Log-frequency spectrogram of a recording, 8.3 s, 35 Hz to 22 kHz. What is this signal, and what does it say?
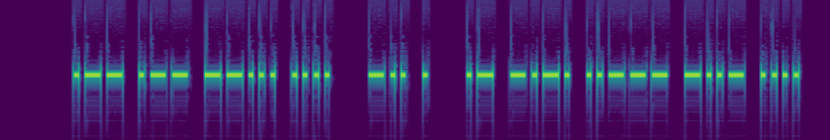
Morse code, heard as a keyed tone, about 22 wpm, 700 Hz. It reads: WW7H DE AC2XH
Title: USA Callsign DE Callsign 22wpm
